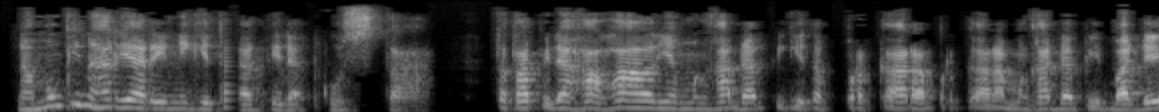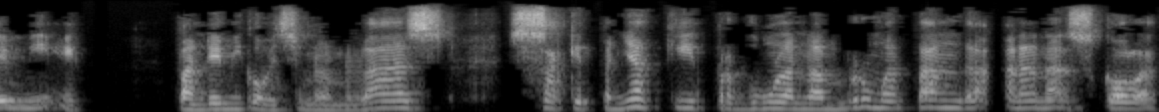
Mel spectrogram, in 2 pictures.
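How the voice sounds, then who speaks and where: An older man, a grandfather, preaching a lively sermon on a video call and having listeners repeat after him. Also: high voice, gravelly, slightly rough. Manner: animated, calls congregation to repeat words. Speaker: pastor.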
